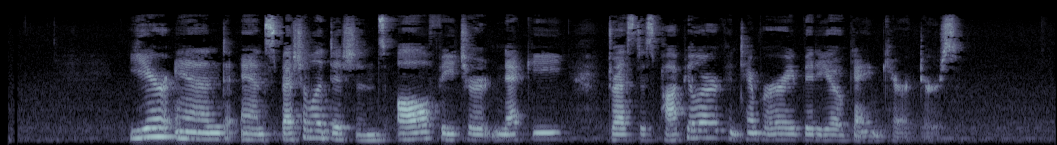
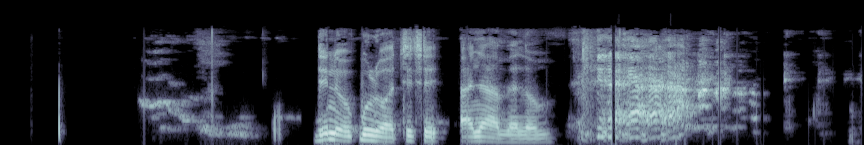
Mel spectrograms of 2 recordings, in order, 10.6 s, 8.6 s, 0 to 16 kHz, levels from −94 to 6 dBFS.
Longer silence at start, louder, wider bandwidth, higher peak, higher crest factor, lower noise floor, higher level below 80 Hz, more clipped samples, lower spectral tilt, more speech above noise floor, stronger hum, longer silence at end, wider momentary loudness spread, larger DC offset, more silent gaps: about the same, 1.3 s vs 1.4 s; second, -30 LUFS vs -14 LUFS; first, 11.5 kHz vs 8 kHz; second, -12 dBFS vs 0 dBFS; about the same, 20 dB vs 16 dB; first, -63 dBFS vs -45 dBFS; second, -84 dBFS vs -52 dBFS; neither; about the same, -3 dB/octave vs -3.5 dB/octave; about the same, 32 dB vs 32 dB; neither; first, 0.95 s vs 0.75 s; second, 12 LU vs 22 LU; neither; second, none vs 3.02-3.13 s, 7.73-7.77 s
